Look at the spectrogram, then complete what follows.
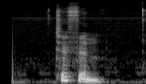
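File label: "tiffin", British English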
